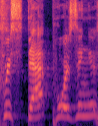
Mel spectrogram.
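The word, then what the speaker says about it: Kristaps Porziņģis: Is it Kristoff? – KP, man. – No, but I got to say his name Porzingis. – Right. Chris Stapp Porzingis? – Yeah. He got it.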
